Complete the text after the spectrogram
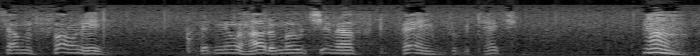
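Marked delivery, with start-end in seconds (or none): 4.8-5.1 terrified pleading. Acted. Delirious beggar cries out at remembered attackers. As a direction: beg in panic not to be struck.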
